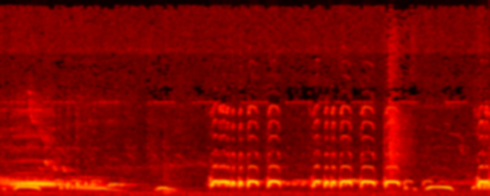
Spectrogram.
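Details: Zebra dove of a local strain singing strongly, played to encourage other doves to sing and breed: slurred coos, then a rapid string of clipped, bouncing notes over constant background hiss.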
